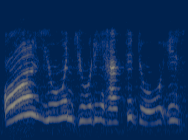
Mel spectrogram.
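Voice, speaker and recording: A cheerful little teddy bear with a gravelly Irish lilt. The voice sits high and rough, and it comes through a dull, lo-fi old radio recording. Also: male voice, normal speed, a bit bright, slight background noise, full character voice. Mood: friendly. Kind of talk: 1930s radio play acting.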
